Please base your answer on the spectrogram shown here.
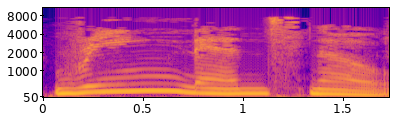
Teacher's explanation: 所以最后一个是什么呢 and 失去爆破啊 and snow d 失去爆破啊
